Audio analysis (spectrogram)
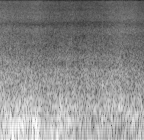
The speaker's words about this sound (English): Actually, the bigger ones don't seem to make a big noise, but wow, they're certainly impressive with the spray. The sets come through in threes, it seems. So three big waves in quick succession, churning up the sea.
